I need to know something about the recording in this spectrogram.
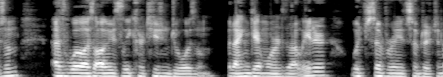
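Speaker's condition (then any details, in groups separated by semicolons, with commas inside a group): Spastic cerebral palsy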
